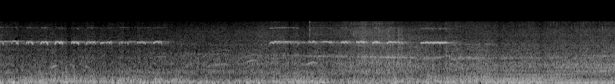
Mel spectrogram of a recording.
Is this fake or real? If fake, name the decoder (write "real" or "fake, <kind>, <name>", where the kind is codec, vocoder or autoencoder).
real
